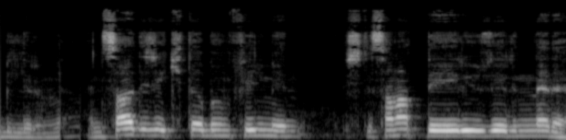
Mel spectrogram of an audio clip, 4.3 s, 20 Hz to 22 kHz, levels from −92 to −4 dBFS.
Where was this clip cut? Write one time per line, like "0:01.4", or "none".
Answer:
none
